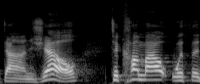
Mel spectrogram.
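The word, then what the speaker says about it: Dangel: with a French company whose name looks like dangle but I believe it's pronounced more like Danel to come out with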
